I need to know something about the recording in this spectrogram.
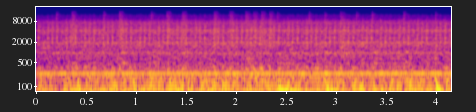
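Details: Daihatsu Sirion petrol engine with check engine light: loud uneven, shaky idle with faint irregular stumble, misfire; scanner found no error, ECM malfunction later blamed, wiring should be checked first.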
